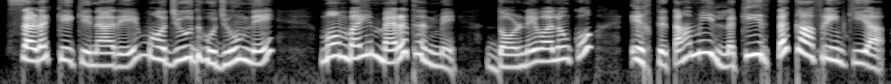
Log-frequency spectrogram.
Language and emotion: Urdu, happy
